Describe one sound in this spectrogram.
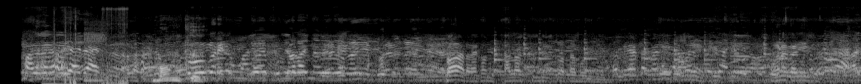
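A crowd of men talks and shouts loudly outdoors nearby.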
